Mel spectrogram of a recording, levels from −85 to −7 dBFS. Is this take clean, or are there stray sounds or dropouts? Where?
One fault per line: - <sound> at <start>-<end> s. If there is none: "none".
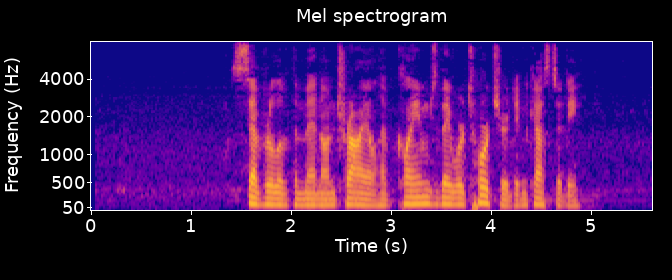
none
